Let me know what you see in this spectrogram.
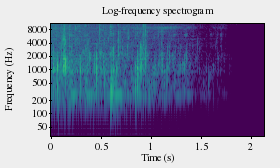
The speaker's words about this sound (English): Then, put the rice and spices in the saucepan. I can hear the water in the saucepan. It sounds noisy.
